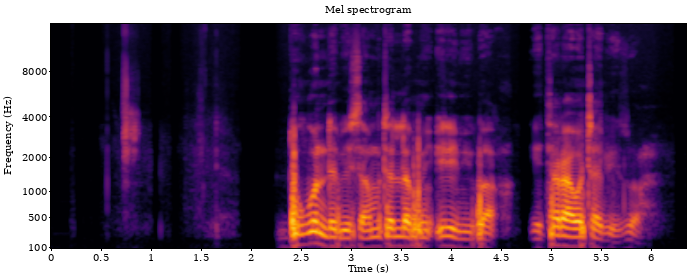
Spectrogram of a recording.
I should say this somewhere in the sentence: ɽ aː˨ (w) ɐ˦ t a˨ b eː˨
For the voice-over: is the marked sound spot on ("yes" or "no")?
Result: yes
